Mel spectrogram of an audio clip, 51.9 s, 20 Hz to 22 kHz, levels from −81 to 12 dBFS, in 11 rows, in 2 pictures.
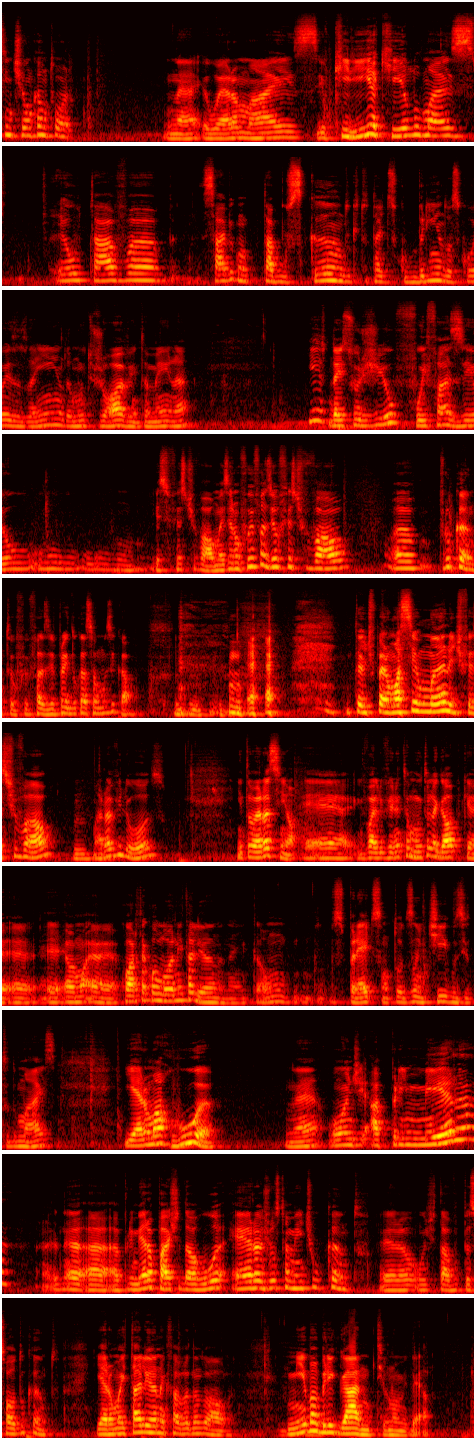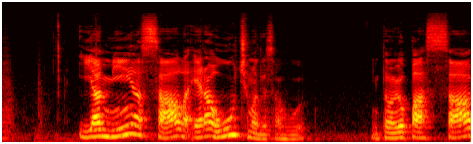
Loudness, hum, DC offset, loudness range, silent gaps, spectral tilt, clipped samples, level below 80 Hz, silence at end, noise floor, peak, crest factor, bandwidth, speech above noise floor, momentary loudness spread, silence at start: -25 LUFS; none; under 0.1%; 9 LU; none; -5 dB/octave; under 0.1%; -60 dBFS; 0 s; -56 dBFS; -4 dBFS; 22 dB; 16 kHz; 32 dB; 17 LU; 0 s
